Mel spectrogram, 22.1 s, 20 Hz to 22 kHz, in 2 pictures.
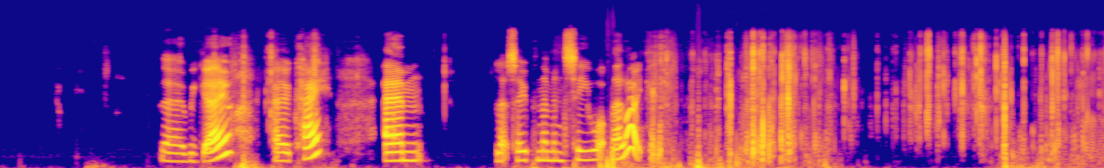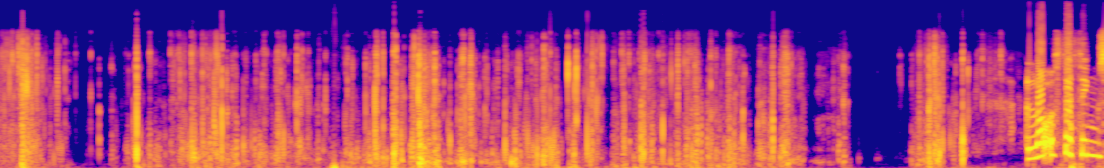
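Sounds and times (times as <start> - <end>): biscuit wrapper crackling: 6.4 - 21.2.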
